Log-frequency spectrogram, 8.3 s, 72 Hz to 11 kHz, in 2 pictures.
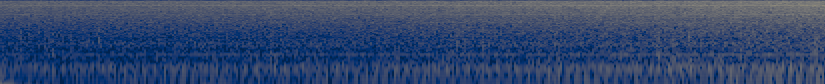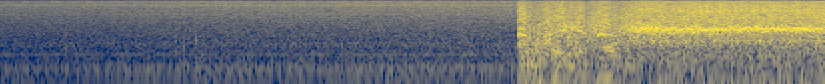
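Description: Cessna 172's engine and cabin noise, faint at first and slowly swelling, then cutting in suddenly at full loudness about two-thirds of the way through.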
